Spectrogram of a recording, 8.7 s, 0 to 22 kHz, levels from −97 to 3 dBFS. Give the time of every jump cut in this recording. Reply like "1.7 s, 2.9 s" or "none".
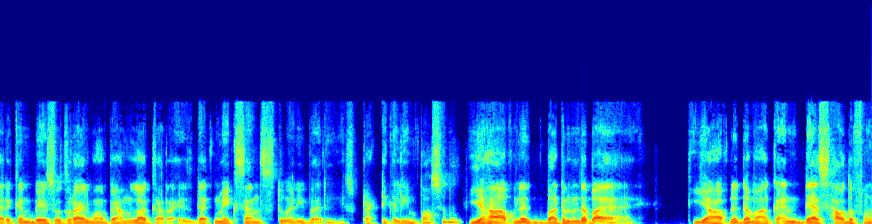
4.6 s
